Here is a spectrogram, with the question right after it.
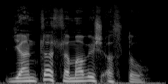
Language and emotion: Marathi, neutral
